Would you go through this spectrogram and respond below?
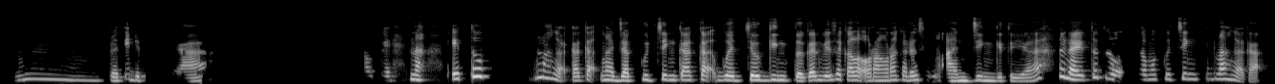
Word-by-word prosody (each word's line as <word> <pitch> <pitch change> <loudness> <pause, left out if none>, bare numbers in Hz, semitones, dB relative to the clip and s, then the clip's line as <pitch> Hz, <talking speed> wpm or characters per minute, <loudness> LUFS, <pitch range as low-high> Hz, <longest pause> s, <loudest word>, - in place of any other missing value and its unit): Mmm, 215 -6 -8
berarti 170 -1 -3
deket 185 0 -8 0.2
ya? 150 0 -4 1.7
Oke, 205 -1 -15 0.3
nah 215 -1 +3 0.3
itu 255 +8 +4 0.6
pernah 320 0 -1
nggak 235 - -3
Kakak 180 0 0
ngajak 190 -3 +3
kucing 215 0 -1
Kakak 205 0 +3
buat 195 -1 +4
jogging 200 0 +5
tuh, 165 - +4
kan 190 - +6
biasanya 210 +4 +1
kalau 195 0 +4
orang-orang 180 +3 +1
kadang 200 +1 0
sama 190 -1 -16
anjing 170 +3 +1
gitu 165 -1 -4
ya, 160 - -3 0.4
nah 230 - +10
itu 210 - -6
tuh 235 -7 -2 0.2
sama 225 0 -5
kucing 240 +2 -5
pernah 245 0 -1
nggak, - - -3
Kak? - - -2
200 Hz, 155 wpm, -23 LUFS, 185-225 Hz, 1.7 s, nah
